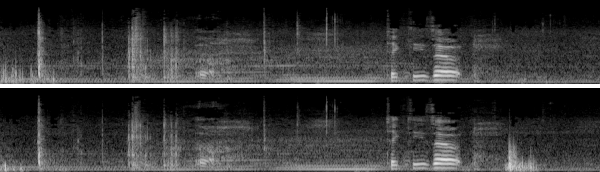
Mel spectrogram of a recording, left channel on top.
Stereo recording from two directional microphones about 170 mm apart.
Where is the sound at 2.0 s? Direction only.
15° right (ahead or behind).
